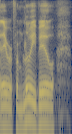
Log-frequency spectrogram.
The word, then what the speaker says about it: Louisville: But isn't that how they say it? Is it Louisville? – Yeah, Louisville. And that's one of the ways.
